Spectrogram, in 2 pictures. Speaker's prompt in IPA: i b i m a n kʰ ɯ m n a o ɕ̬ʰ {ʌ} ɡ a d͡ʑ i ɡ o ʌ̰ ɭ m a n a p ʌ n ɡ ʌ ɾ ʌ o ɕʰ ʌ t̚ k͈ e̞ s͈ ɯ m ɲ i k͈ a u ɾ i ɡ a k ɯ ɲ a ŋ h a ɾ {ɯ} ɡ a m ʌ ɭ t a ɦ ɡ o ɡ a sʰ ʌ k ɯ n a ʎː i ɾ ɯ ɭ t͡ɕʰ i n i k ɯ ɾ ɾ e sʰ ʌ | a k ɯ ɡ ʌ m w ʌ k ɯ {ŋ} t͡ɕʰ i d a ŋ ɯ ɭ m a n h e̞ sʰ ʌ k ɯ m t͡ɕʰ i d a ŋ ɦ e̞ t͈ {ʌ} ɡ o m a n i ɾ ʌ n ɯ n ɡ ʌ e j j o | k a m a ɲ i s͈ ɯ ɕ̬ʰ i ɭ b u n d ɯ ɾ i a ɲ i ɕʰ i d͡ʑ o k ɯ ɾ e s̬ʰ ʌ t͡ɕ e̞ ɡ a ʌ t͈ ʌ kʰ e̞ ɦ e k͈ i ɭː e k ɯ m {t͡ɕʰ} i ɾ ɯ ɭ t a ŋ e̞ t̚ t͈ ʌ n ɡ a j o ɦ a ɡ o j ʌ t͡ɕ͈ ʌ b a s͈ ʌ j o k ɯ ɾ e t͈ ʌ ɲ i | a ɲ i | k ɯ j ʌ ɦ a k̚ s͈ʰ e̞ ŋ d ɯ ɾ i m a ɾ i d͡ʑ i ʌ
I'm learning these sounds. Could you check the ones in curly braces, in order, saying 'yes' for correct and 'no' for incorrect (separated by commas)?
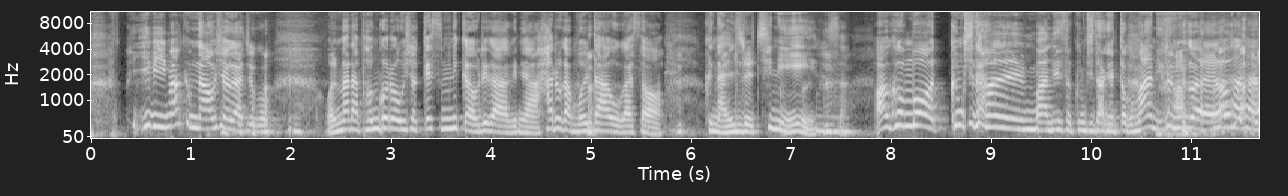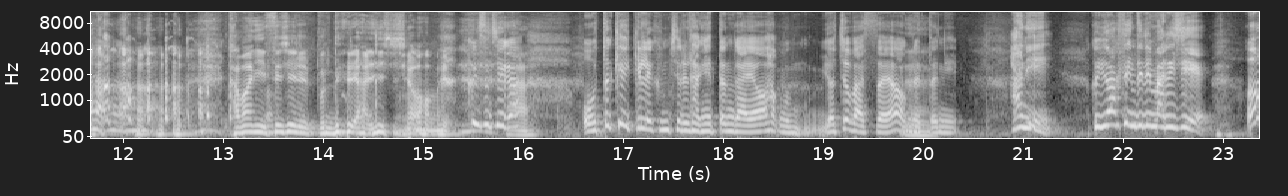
yes, no, no, yes, yes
